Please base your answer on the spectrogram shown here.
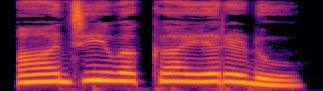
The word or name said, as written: ಆಜೀವಕ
